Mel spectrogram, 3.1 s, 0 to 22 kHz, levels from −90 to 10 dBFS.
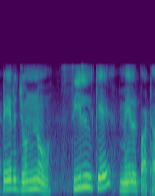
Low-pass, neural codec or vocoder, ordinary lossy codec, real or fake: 5.4 kHz; none; none; real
